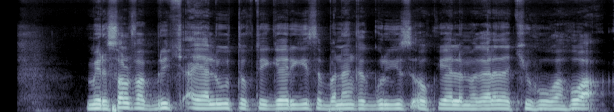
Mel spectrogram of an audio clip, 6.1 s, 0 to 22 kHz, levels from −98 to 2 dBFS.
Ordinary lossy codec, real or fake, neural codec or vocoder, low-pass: none; real; none; none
